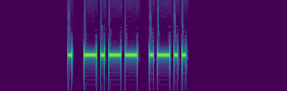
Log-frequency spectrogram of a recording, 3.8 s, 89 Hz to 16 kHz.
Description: Morse code, heard as a keyed tone, about 22 wpm, 700 Hz. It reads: EYL
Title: USA Call Sign Postfixes - 3 Letters 22wpm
